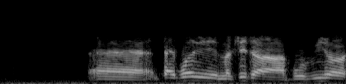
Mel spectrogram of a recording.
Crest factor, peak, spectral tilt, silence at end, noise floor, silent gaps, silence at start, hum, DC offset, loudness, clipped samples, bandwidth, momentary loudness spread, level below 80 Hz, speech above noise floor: 16 dB; -14 dBFS; -5.5 dB/octave; 0 s; -55 dBFS; none; 0.9 s; none; under 0.1%; -28 LUFS; under 0.1%; 5.6 kHz; 9 LU; -60 dBFS; 27 dB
